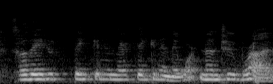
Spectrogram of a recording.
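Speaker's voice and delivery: plain reading voice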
